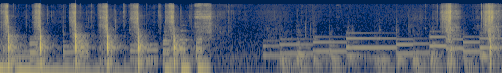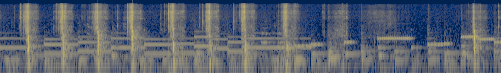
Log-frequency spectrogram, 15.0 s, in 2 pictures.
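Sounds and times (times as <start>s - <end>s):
knife chopping on wooden board: 0.0s - 3.2s, 6.5s - 12.0s, 14.6s - 15.0s
light background music: 0.0s - 3.3s, 3.9s - 15.0s.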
